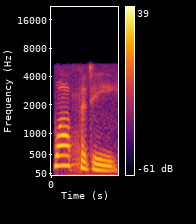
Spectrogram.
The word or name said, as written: wapiti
